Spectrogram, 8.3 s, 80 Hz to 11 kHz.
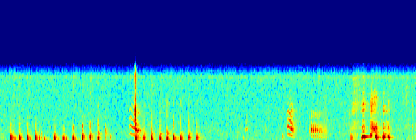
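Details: Cavalier King Charles Spaniel puppies, 37 days old: a rapid run of short, high squeaky yelps, several per second, then scattered thin whines and squeals.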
